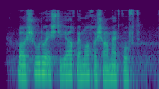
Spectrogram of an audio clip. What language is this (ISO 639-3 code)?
fas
